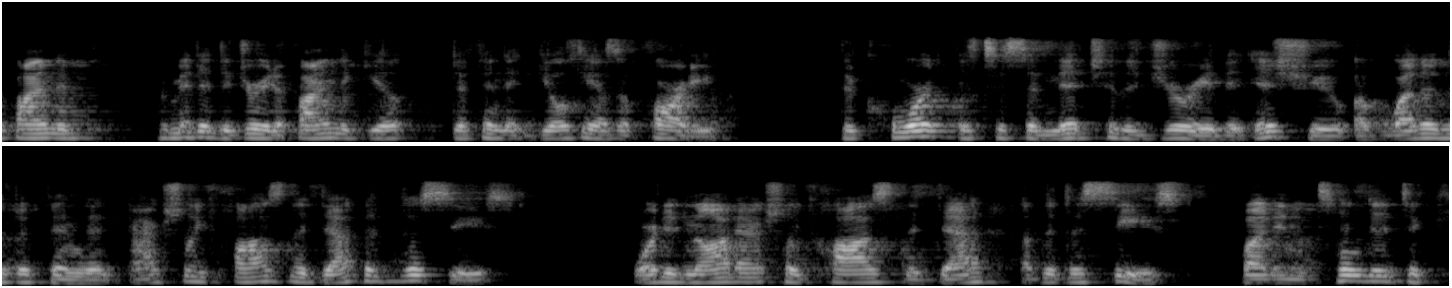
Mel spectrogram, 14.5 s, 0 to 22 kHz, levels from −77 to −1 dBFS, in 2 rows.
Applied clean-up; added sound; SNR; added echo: neural mask model DeepFilterNet 3.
